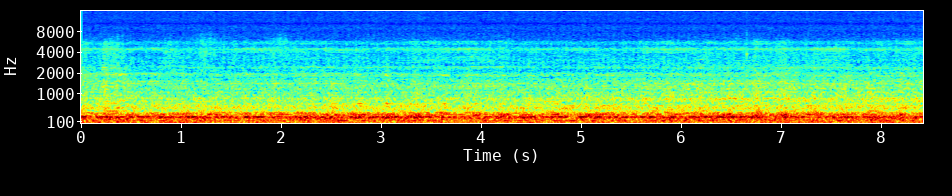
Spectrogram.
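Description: Steady low rumble of a distant train, with a constant low hum running through it.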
